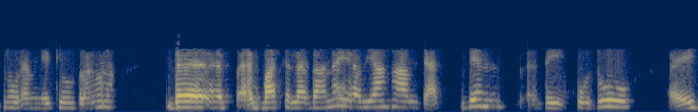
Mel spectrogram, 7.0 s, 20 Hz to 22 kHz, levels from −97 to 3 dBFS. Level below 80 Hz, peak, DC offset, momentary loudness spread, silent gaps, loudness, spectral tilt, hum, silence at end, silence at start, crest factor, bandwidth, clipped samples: -82 dBFS; -10 dBFS; under 0.1%; 15 LU; none; -28 LUFS; -3 dB/octave; none; 0 s; 0.05 s; 20 dB; 3.8 kHz; under 0.1%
